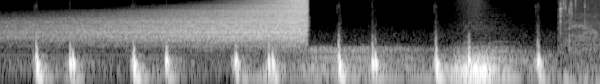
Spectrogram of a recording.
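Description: Heartbeat sound effect: a double low thump about once a second, over a rising whooshing swell that builds and cuts off suddenly about three seconds in.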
